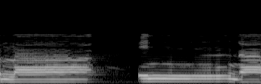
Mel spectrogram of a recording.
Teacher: مد منفصل ہوگا اس لیے کہ مد کے بعد حمزہ دوسرے کلمے میں ہے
